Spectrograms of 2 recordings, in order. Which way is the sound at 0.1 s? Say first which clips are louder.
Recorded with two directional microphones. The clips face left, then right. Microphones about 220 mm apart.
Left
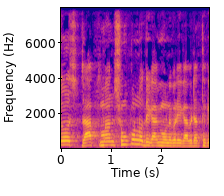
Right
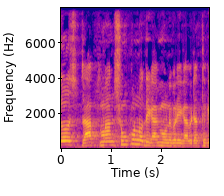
Left 2 dB; 30° left (ahead or behind).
